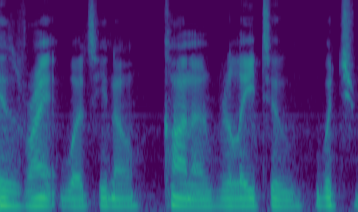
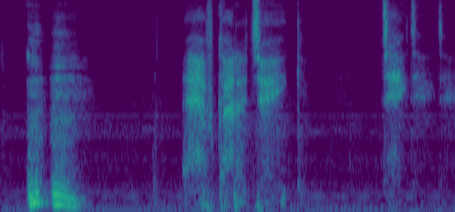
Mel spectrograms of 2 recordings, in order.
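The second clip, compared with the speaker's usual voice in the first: soft asmr whisper, quieter; 3 semitones higher, 8 dB quieter than usual. Joining another speaker's whispered joke: ASMR whispering. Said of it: "Don't A S M R while I'm A S M R".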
